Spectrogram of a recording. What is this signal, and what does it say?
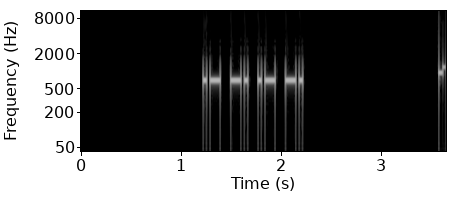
Morse code, heard as a keyed tone, about 34 wpm, 700 Hz. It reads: ANAN
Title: All Cut Numbers - 4-Digit 35wpm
